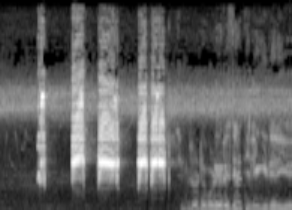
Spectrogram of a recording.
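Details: Black francolin, called Sindhi teetar, giving a call of five harsh, buzzy bursts in an uneven rhythm, two of them closely paired, followed by a man's voice speaking a greeting.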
